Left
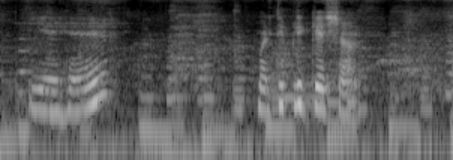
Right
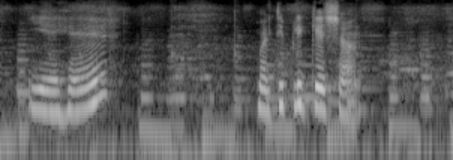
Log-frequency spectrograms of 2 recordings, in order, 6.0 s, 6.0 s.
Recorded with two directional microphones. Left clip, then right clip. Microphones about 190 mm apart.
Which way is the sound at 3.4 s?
25° right (ahead or behind).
